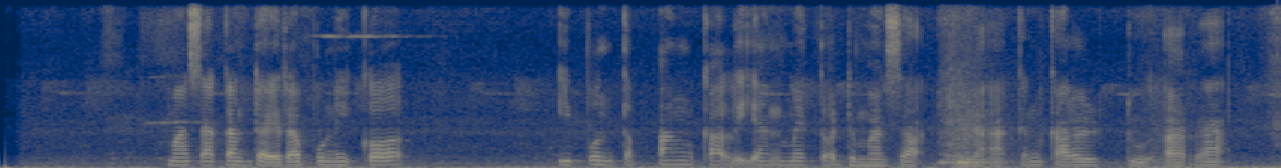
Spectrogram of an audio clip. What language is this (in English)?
Javanese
